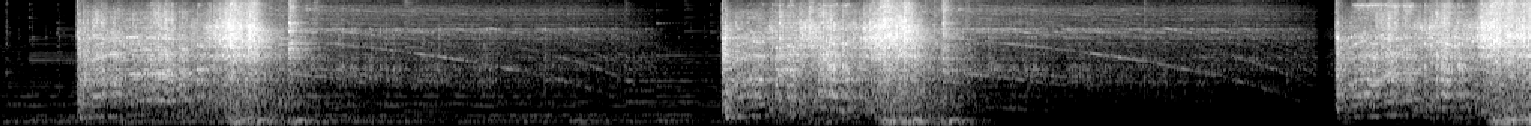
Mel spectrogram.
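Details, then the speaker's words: First start of a freshly built custom car's engine with exotic carburetors, after slow cranking and an odd-sounding starter. It catches with a rising roar, then settles to a smooth purring idle. Normal start, though it still needs tuning. "It lays right down to idle and just purrs smooth."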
